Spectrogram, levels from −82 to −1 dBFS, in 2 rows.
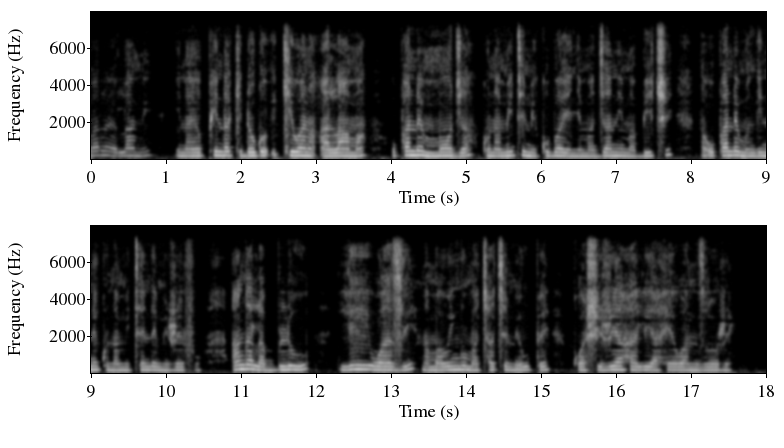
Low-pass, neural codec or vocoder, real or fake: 7.2 kHz; codec, 16 kHz, 16 kbps, FreqCodec, larger model; fake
